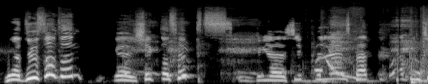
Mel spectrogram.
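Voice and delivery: mocking taunt. Teasing mock taunts to partner.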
